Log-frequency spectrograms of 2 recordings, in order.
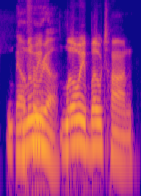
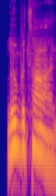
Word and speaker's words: Louboutin: americans say that name louis boton for real louboutin louboutins yes yeah yeah i'm redneck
